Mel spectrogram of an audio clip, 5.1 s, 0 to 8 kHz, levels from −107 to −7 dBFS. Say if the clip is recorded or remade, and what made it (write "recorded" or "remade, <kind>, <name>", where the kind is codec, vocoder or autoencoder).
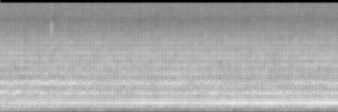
remade, vocoder, Vocos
